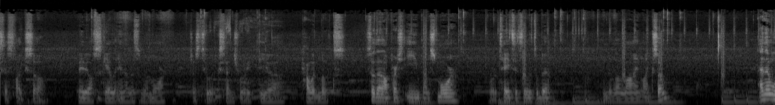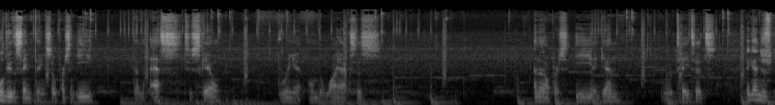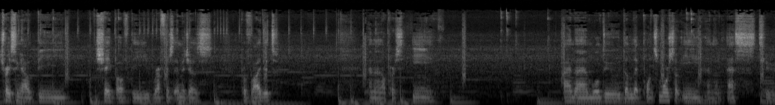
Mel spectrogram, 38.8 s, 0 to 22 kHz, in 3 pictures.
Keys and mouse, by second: 0.4 s, 0.8 shift+middle click, 2.2 g, 2.9 shift+middle click, 3.5 `, 4.0 shift+middle click, 4.9-5.9 middle drag, 5.9 ctrl+z, 6.4 e, 8.1 r, 9.0 shift+middle click, 9.7-15.3 drag, 9.9 g, 14.0 e, 14.9 s, 17.4 g, 19.5 `, 20.0 shift+middle click, 20.4-25.8 middle drag, 21.8 e, 23.9 r, 26.8 `, 32.2 e, 34.3 click, 34.5 middle click, 35.1 click, 35.9-37.6 middle drag, 36.8 e, 37.6 s.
